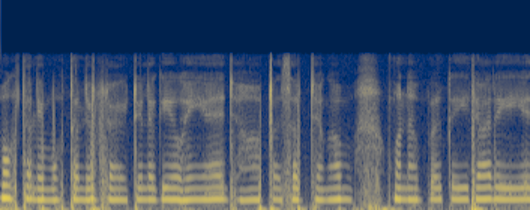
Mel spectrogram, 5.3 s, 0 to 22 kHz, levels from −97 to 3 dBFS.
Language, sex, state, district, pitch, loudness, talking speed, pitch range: Urdu, female, Bihar, Kishanganj, 215 Hz, -21 LUFS, 170 wpm, 210-220 Hz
